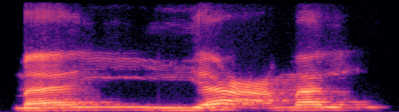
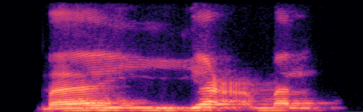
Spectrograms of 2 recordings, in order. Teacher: Ketika kita baca may ya'mal, tidak huruf yang nun ini, huruf yang sukun, tidak masuk ke huruf ya dengan sempurna, tapi masih ada sisa. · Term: idgham naqis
